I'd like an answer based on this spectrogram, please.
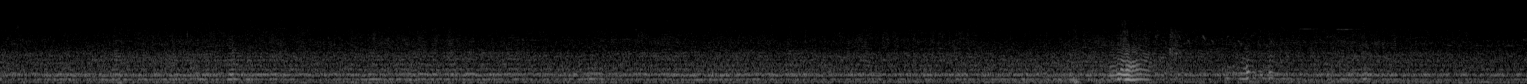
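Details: Many honey bees and their insect companions clean a honey filter, producing a continuous low droning hum. Near the end, one insect buzzes close past with a brief rising and falling whine that swells louder, then fades.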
